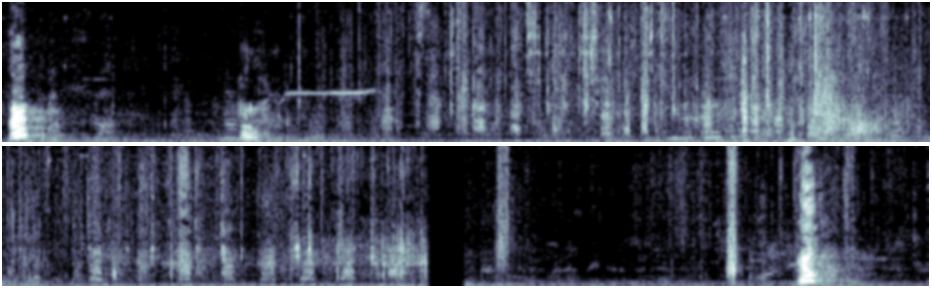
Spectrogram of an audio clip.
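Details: A rare-colored pit bull mix at a dog park; short sharp barks at the start, another soon after, and a loud pair near the end, over people talking and soft clicking noises.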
